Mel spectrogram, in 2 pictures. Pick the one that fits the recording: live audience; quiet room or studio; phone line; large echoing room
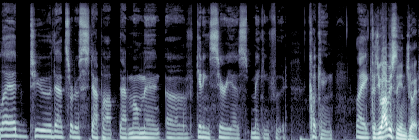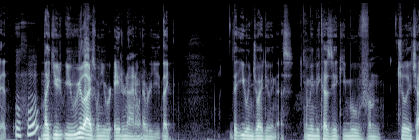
quiet room or studio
